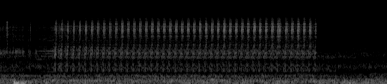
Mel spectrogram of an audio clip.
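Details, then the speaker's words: Suzuki GSX-R1000-powered vehicle after starter replacement: at key-on a rapid buzzing chatter pulses about three times a second for nearly three seconds; throttle blades open slightly and close, not communicating position to PCM; suspected TPS sensor or throttle motor, untested. "throttle blades are not communicating with the pcm of where they're sitting they'll open up just a little bit and they close right back off"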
